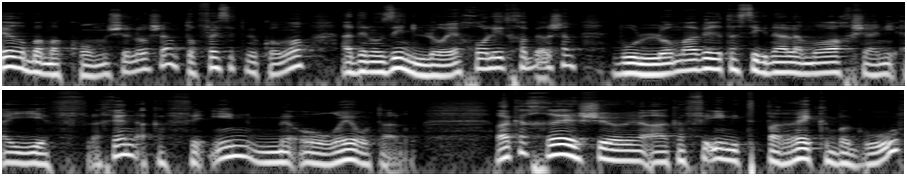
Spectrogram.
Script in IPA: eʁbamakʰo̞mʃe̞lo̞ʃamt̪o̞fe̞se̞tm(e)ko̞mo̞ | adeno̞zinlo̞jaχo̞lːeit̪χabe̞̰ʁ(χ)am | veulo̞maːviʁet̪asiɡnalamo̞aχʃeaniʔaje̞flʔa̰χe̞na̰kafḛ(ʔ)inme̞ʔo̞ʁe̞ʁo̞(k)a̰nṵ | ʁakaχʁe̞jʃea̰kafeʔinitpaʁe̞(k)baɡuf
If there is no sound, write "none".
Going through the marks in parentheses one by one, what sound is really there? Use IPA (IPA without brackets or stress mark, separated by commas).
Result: e, ʃ, ʔ, t, k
